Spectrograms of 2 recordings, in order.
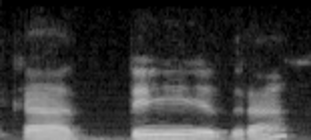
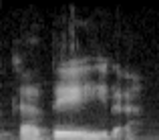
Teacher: La D fricativa en posición implosiva se vocaliza en yod. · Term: vocalización de D implosiva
